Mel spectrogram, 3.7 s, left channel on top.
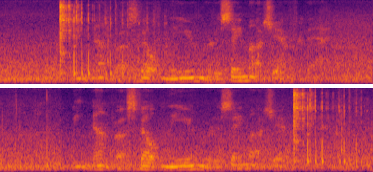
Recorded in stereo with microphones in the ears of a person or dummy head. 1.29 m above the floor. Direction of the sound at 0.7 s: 70° right (ahead or behind).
